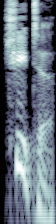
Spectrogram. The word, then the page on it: cheetah: anglais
